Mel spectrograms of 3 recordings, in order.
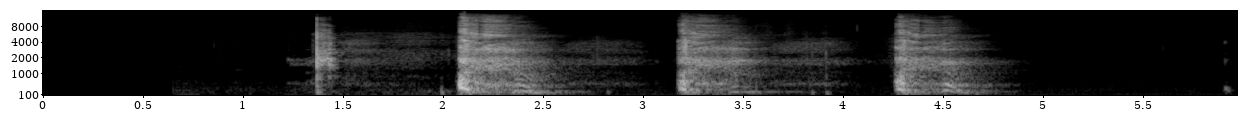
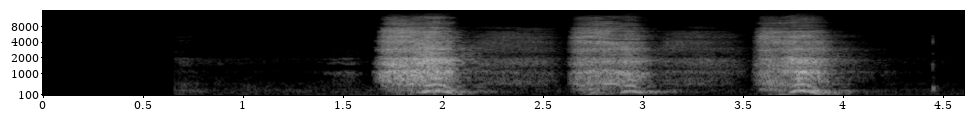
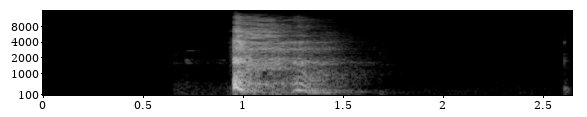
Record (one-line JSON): {"three_cough_length": "6.0 s", "three_cough_amplitude": 32115, "three_cough_signal_mean_std_ratio": 0.29, "exhalation_length": "4.6 s", "exhalation_amplitude": 13191, "exhalation_signal_mean_std_ratio": 0.42, "cough_length": "2.6 s", "cough_amplitude": 30451, "cough_signal_mean_std_ratio": 0.24, "survey_phase": "beta (2021-08-13 to 2022-03-07)", "age": "45-64", "gender": "Female", "wearing_mask": "No", "symptom_none": true, "smoker_status": "Never smoked", "respiratory_condition_asthma": false, "respiratory_condition_other": false, "recruitment_source": "REACT", "submission_delay": "1 day", "covid_test_result": "Negative", "covid_test_method": "RT-qPCR"}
